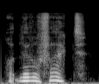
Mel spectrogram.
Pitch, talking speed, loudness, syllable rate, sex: 155 Hz, 180 wpm, -15 LUFS, 5.3 syllables/s, male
